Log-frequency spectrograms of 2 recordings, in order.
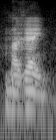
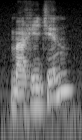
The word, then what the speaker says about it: Marijn: So my name is pronounced Marijn, with the I. But for every other country in the world, they don't have that. So I had variations of my name from like Marygin, which is the most common because that's how it is spelled.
